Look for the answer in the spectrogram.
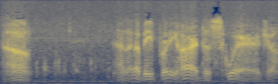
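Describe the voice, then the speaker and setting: An actor playing a steady, stern American frontier marshal, laconic and firm, in old-time radio western style. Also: male voice, a bass voice, slow pace, heavily acted. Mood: measured, firm. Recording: noisy old radio drama recording.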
